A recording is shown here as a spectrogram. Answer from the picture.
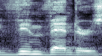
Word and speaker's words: Wim Wenders: And it's 2 and 1/2 hours, it was, uh, directed and written by Wim Wenders, whose pronunciation is actually Vim Venders, if you want to be, uh, accurate to the German pronunciation.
